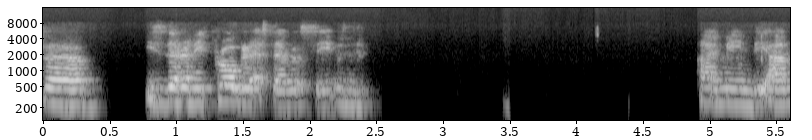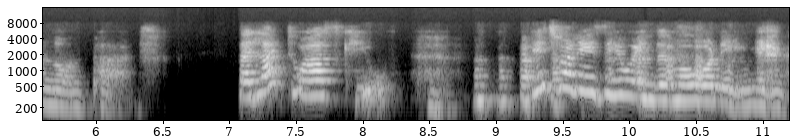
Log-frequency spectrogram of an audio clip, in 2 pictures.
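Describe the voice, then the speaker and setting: A woman with a Hungarian accent and a fairly high voice presents to an audience. She pauses often with fillers and restarts, and her voice sounds dull and lo-fi. She is picked up from some distance away. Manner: hesitant, many fillers and restarts. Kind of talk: public talk to a live audience. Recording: distant, dull lo-fi room recording.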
